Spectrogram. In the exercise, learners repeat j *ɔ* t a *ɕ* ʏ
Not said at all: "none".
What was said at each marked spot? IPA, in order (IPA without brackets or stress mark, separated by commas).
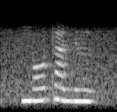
ɔ, z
